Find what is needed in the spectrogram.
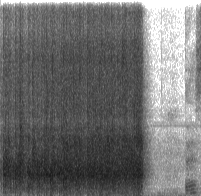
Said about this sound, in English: Round of applause for the daycare being full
